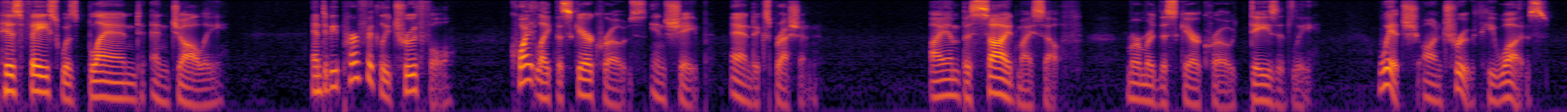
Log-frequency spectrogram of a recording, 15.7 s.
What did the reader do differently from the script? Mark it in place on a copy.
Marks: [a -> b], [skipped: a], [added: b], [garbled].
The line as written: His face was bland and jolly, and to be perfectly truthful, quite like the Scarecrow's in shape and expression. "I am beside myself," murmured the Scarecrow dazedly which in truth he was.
His face was bland and jolly, and to be perfectly truthful, quite like the Scarecrow's in shape and expression. "I am beside myself," murmured the Scarecrow dazedly which [in -> on] truth he was.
